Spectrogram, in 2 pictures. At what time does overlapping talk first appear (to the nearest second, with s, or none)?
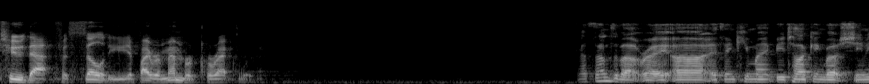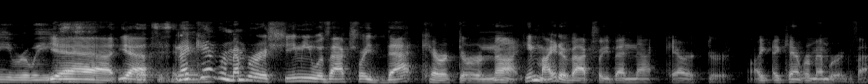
9 s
